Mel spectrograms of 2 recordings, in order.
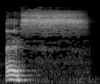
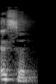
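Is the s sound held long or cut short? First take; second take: long; short. First: The s sound is held out long. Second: The s sound is cut off short. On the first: The speaker calls it right. "s'il ne dit pas S" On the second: The speaker calls it wrong. "s'il la fait trop court, il va dire S"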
